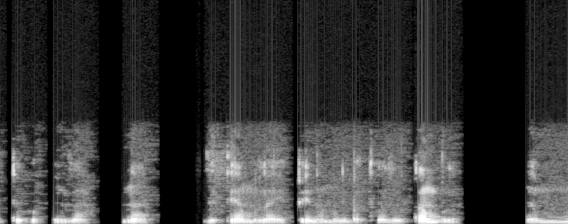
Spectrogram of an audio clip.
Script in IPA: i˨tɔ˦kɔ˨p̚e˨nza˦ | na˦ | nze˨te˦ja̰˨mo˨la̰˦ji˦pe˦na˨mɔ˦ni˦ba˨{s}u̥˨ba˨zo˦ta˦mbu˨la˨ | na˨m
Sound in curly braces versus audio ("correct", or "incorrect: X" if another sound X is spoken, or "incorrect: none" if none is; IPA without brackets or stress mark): incorrect: t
